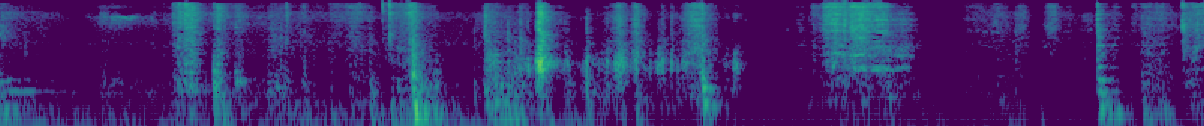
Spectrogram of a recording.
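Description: Thin laser-cut plywood sheets sliding and rubbing against each other and the cardboard box as they are handled, with a few light taps; faint, with one longer scrape about two-thirds of the way in.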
